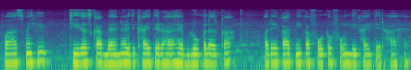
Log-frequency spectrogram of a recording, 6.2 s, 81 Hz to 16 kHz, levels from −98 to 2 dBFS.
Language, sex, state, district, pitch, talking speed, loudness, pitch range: Hindi, male, Gujarat, Valsad, 140 Hz, 225 wpm, -16 LUFS, 135-145 Hz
